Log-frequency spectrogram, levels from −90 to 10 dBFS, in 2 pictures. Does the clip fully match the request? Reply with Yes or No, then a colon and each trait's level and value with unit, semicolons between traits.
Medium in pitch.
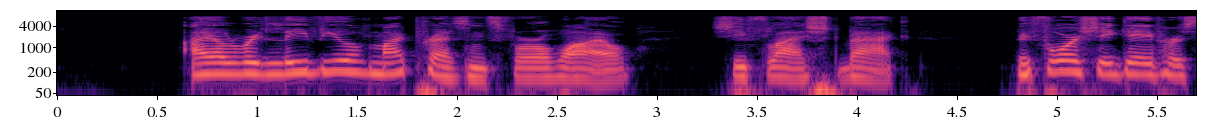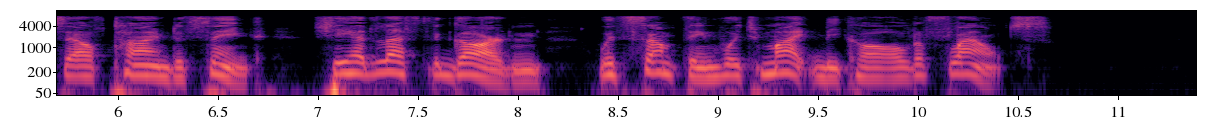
Yes: medium, 170 Hz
